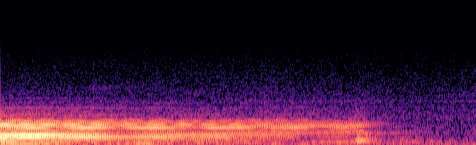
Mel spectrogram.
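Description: A piano chord rings and slowly fades.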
